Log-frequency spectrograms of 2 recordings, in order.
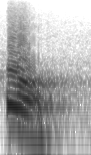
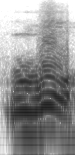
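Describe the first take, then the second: First: It starts with a plain u vowel. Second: It starts with a w from both lips. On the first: The speaker calls it wrong. "tapi tidak tidak pas makhraj" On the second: The speaker calls it right. "wu digerakkan"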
